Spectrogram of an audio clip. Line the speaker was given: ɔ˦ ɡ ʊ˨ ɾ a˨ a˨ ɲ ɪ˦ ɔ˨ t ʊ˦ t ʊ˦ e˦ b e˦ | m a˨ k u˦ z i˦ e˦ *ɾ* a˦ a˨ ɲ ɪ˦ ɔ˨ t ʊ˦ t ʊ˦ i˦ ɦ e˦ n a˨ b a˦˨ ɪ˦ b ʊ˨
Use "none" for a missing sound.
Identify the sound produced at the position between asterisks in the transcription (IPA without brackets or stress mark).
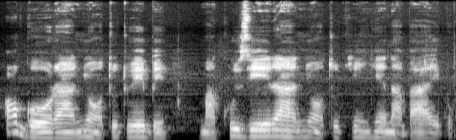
ɾ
